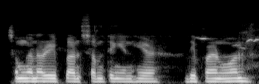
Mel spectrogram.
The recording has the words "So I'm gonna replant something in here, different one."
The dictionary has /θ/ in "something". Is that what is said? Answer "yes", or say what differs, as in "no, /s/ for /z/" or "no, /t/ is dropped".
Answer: no, /t/ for /θ/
